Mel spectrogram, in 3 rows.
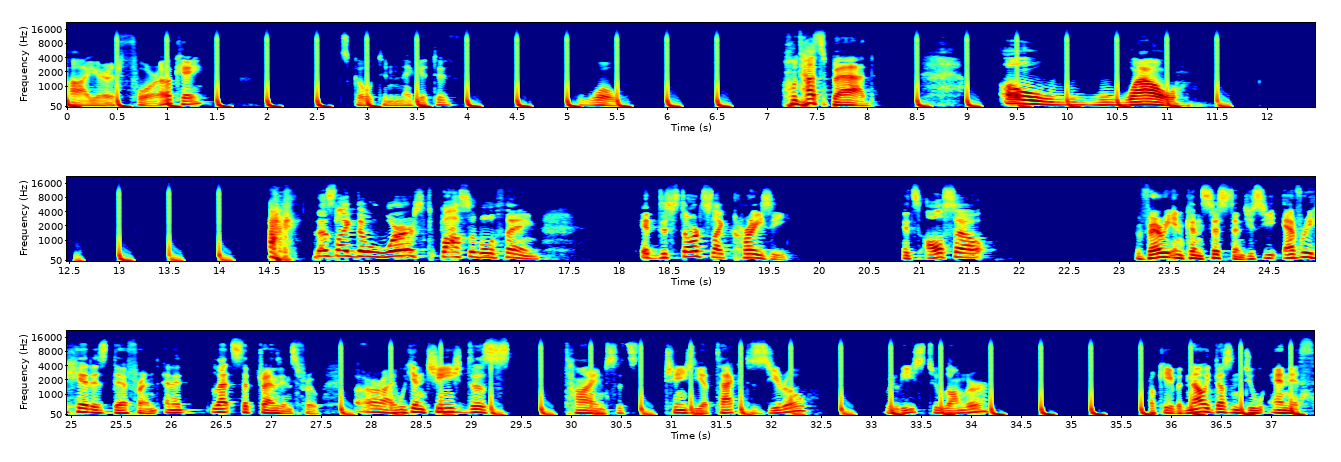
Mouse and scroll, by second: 4.6 click, 10.7 click, 30.2 click, 33.0-35.9 drag.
